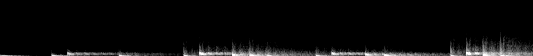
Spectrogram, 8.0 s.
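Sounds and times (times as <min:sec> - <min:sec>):
drum loop: 0:00.0 - 0:02.2, 0:02.8 - 0:05.2, 0:06.8 - 0:07.8.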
